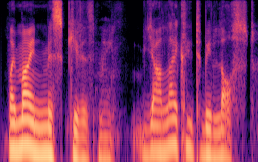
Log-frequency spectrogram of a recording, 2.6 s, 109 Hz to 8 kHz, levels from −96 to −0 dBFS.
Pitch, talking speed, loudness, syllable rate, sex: 130 Hz, 230 wpm, -18 LUFS, 7.0 syllables/s, male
